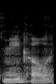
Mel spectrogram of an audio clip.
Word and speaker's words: Meiko: she was a child, they didn't know how to pronounce this in the Japanese fashion, which would be Meiko.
